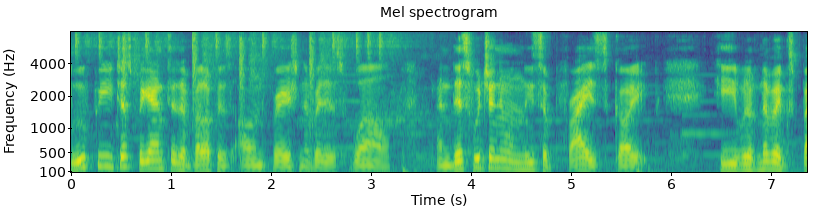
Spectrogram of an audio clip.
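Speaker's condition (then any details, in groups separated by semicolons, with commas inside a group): No condition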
